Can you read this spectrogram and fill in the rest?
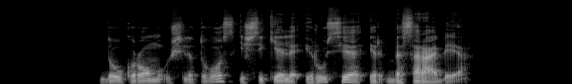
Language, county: Lithuanian, Klaipėda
